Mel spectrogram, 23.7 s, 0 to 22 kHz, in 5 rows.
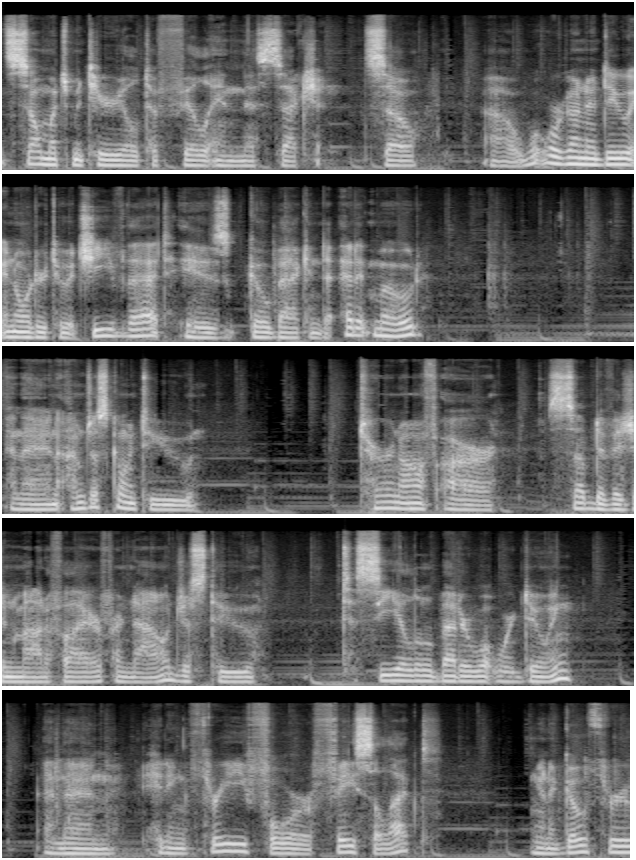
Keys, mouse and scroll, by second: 2.3-3.5 middle drag, 6.9 Tab, 7.4-13.4 middle drag, 13.5 click, 15.7-17.8 middle drag, 19.4 3, 21.5 click, 22.1-23.6 middle drag.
